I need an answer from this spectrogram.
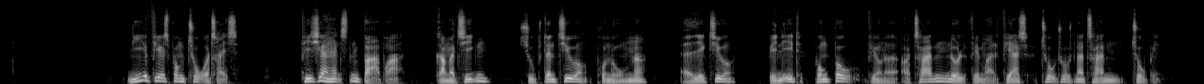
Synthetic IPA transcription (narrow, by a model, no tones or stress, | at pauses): niːɒfiɐ̰spʰɔ̽ŋ̰d̥̚t͡sʰo̝̰ːɒ̽t͡sʰʁas | fiɕæɦæn̰sn̩b̥ɑ̈ːb̥ʁɑ̈ | ɡ̥ʁɑ̈mæt͡sʰiɡ̥n̩ | sub̥sd̥ænt͡sʰiʊ̰ɐpʰʁo̝no̝mnɐ | ʔæðˠjeɡ̥̚t͡sʰiʊ̰ɐ | b̥e̝ne̝d̥pʰɔ̽ŋd̥̚b̥ɔ̰̽ʊ̰fḭhunɐðˠʔɒ̽t͡sʰʁad̥n̩ːɔ̽lfemɒ̽hælfjæɐst͡sʰo̝̰ːt͡sʰṵːsn̩ɒ̽t͡sʰʁad̥n̩t͡sʰo̝̰ːb̥en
